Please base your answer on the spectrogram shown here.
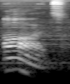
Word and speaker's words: odds: or odds is at odds with the individual ual so uh the word odds you're saying it more o o but it's a odds also the word close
